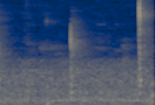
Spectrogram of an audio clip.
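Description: Quiet room tone broken by two short clicks, a small one about halfway and a sharper one near the end.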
